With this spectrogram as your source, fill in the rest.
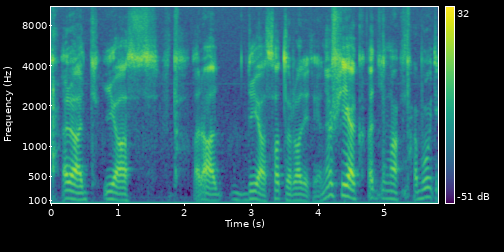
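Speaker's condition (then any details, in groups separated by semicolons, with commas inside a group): Cerebral palsy; since birth; speech not very clear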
